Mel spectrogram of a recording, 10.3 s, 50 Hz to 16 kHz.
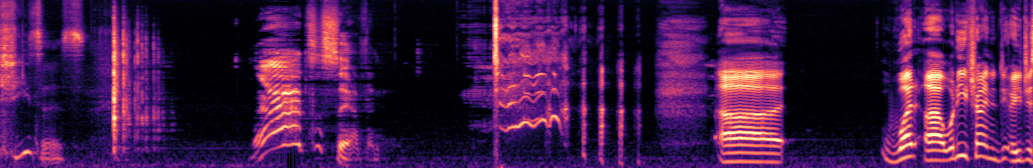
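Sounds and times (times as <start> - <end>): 
speech: 0.1 - 1.1, 2.5 - 3.9, 7.2 - 7.9, 8.8 - 10.3
dice clattering across a hard tabletop: 1.0 - 1.8
laughter: 4.9 - 6.5.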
